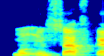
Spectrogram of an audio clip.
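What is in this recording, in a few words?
"menginsafkan", Malay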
